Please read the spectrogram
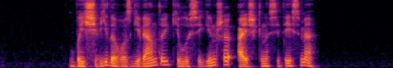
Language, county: Lithuanian, Vilnius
